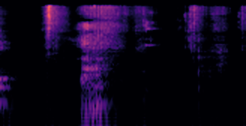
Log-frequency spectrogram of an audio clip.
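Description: A person clearing the throat once, quietly, with faint clicks of small decorations being handled around it.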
